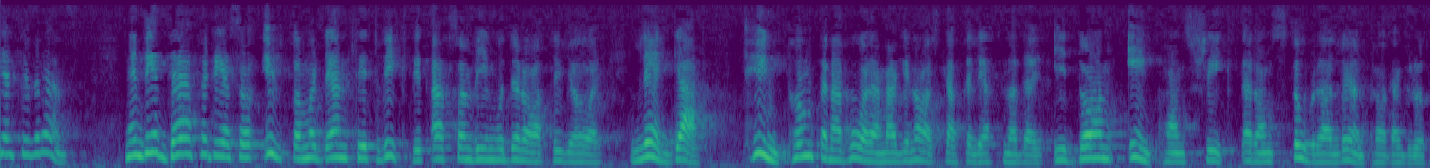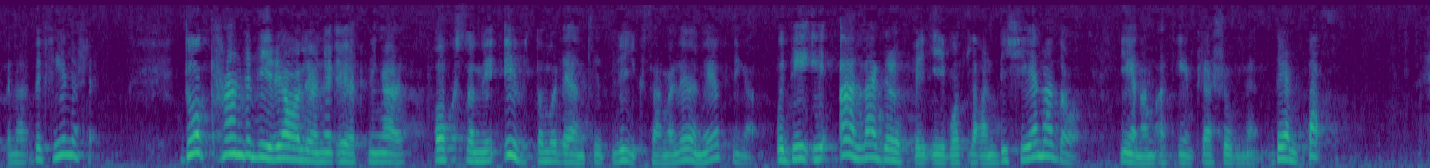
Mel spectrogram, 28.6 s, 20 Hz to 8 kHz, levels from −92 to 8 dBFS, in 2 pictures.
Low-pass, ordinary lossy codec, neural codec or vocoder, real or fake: 7.2 kHz; MP3, 32 kbps; codec, 16 kHz, 4 kbps, FreqCodec, smaller model; fake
